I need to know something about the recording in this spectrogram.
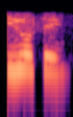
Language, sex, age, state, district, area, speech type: Bodo, female, 18-30, Assam, Baksa, rural, conversation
